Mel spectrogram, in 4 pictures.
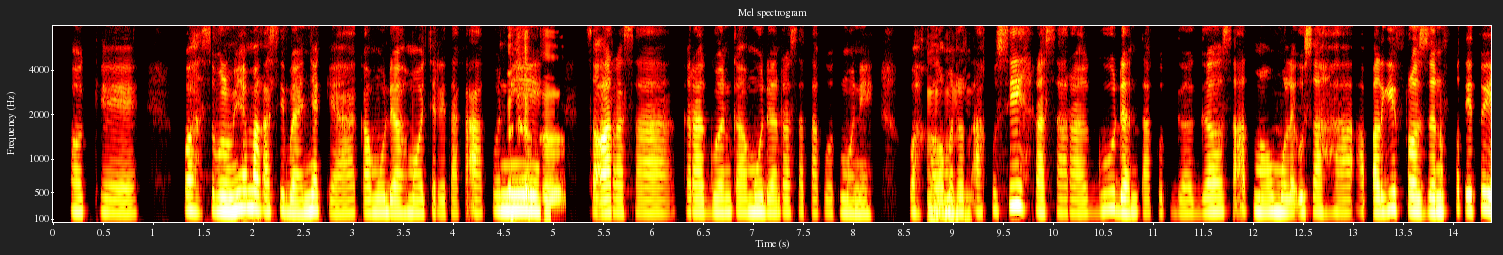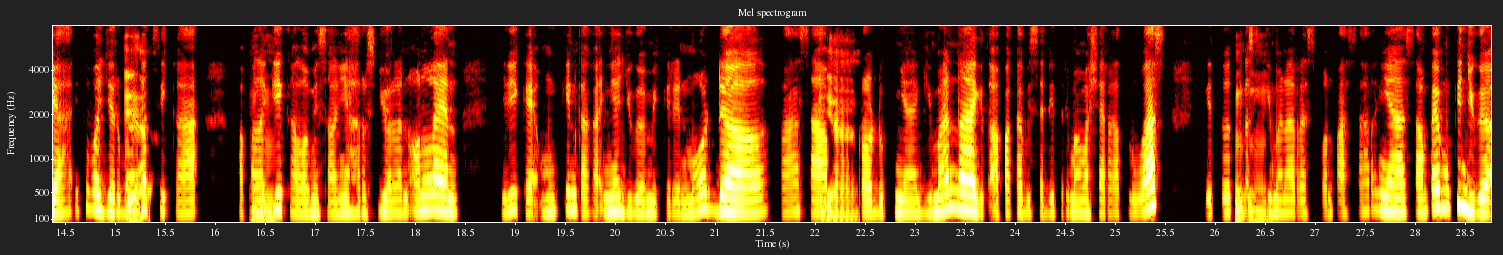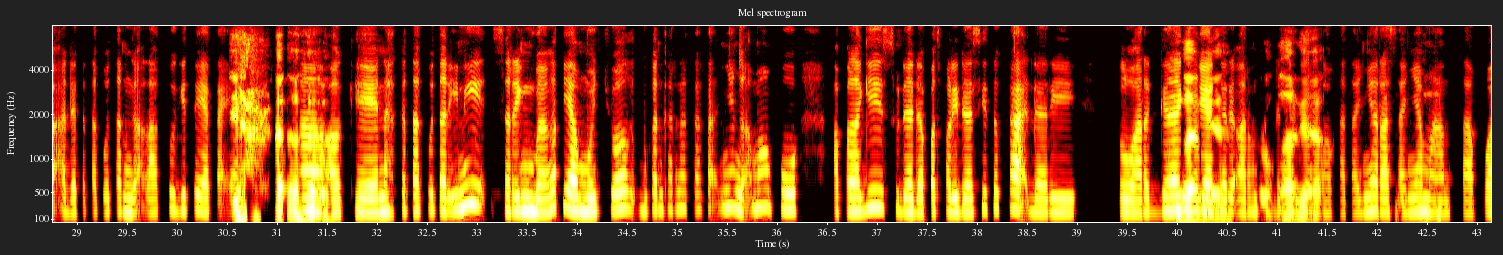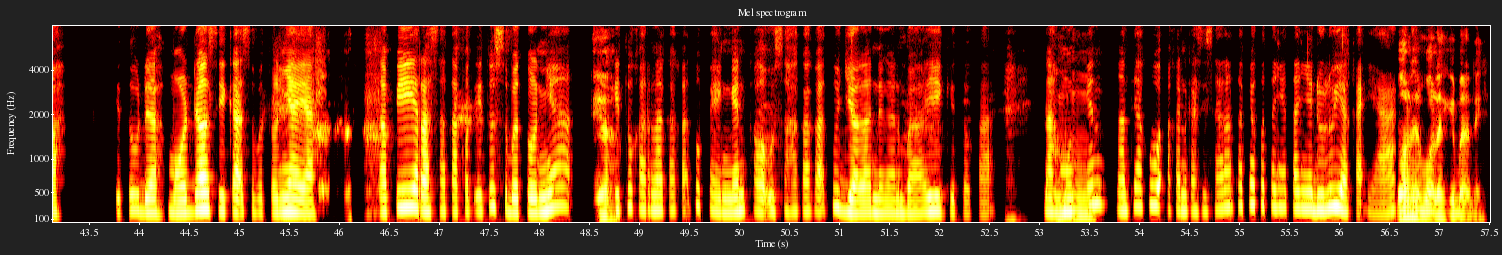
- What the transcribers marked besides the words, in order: in English: "frozen food"; laughing while speaking: "Iya"; tapping; other background noise; chuckle; background speech
- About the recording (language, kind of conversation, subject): Indonesian, advice, Bagaimana cara memulai hal baru meski masih ragu dan takut gagal?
